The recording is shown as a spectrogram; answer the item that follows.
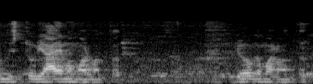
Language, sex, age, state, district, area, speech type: Kannada, male, 45-60, Karnataka, Dakshina Kannada, rural, spontaneous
